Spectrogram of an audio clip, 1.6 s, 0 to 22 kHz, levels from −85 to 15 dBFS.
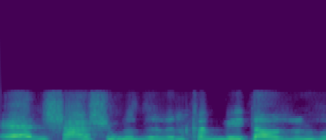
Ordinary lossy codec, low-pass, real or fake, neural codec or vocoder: none; none; fake; codec, 16 kHz, about 1 kbps, DyCAST, with the encoder's durations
